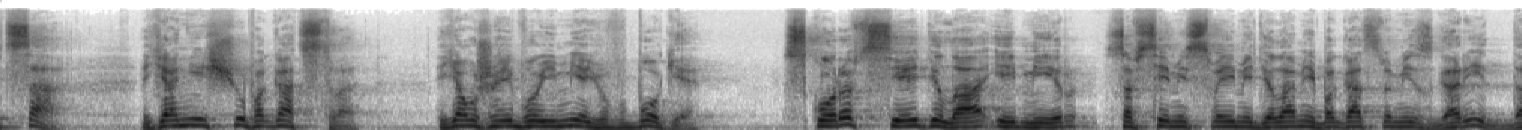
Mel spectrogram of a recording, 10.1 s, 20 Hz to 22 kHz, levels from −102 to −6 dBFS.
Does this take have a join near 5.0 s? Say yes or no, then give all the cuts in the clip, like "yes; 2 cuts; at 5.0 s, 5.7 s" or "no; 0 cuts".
yes; 2 cuts; at 5.0 s, 7.3 s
